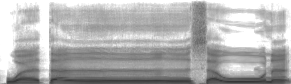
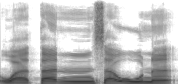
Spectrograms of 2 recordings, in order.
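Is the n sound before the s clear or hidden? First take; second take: hidden; clear. First: The n sound is hidden and nasalized before s. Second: The n sound is pronounced clearly before s. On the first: The speaker calls it right. "kok bunyiannya kayak nggak kedengeran" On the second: The speaker calls it wrong. "bukan watan sauna"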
